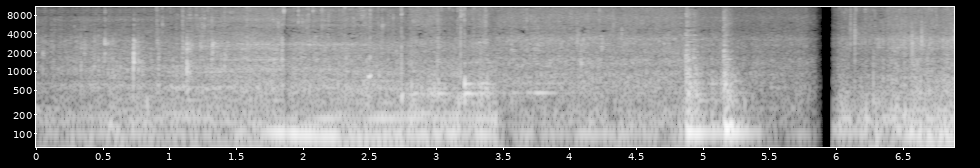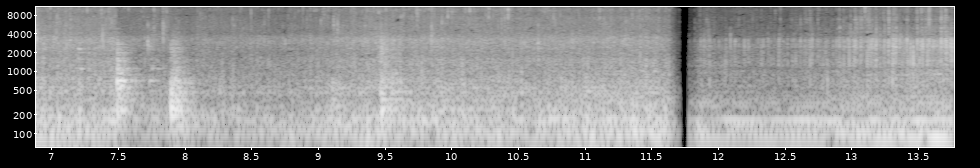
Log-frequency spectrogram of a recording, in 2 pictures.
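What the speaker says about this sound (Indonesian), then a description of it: "Saya goreng telurnya." Eggs frying in a pan of oil for spiced grilled eggs, a steady dense sizzle and crackle lasting throughout, with two brief breaks and a few louder pops and stirring knocks.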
